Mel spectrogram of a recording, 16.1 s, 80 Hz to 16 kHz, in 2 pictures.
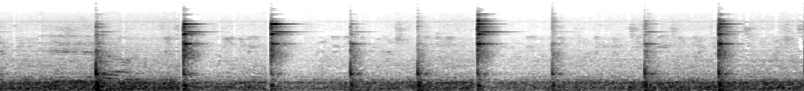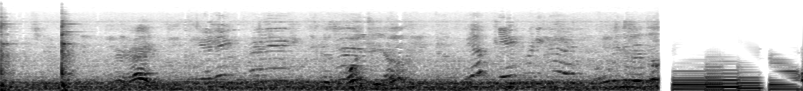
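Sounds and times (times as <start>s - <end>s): hammer striking steel on anvil: 1.0s - 1.2s, 1.8s - 5.8s, 6.4s - 9.0s.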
